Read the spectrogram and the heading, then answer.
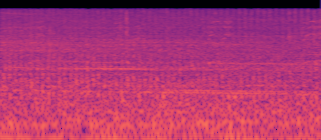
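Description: A helicopter roars as it lands on a ridge just over the lake from Te Anau, a steady, dense wash of rotor and engine noise filling the whole clip without pause and with no voices.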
